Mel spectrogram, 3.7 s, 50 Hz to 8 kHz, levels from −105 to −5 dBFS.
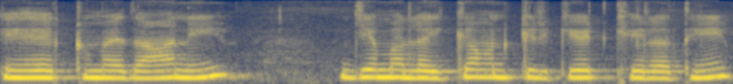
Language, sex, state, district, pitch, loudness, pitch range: Chhattisgarhi, female, Chhattisgarh, Korba, 210 Hz, -13 LUFS, 205-220 Hz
